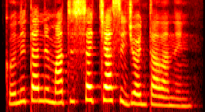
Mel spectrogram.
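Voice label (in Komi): кӧні тані матысса часі дзоньталанін, Komi, female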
